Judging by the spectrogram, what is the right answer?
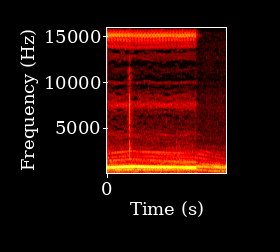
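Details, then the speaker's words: Meepo V2 Plus electric skateboard hub motor spun with no weight on it: smooth, steady high whine falling in pitch as the wheel coasts, no clicking; the clicking appears only under load. "there's no weight on it it won't make no noise like here"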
